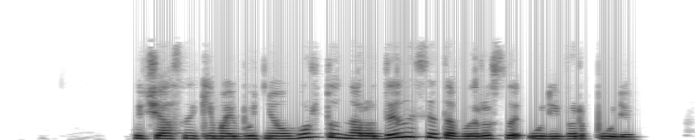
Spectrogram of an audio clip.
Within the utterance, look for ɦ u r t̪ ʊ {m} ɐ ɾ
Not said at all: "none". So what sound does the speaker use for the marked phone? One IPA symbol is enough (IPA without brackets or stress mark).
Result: n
